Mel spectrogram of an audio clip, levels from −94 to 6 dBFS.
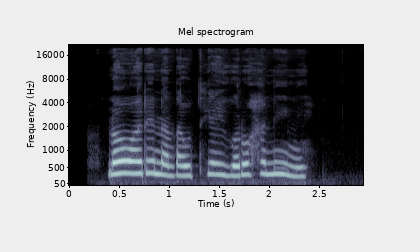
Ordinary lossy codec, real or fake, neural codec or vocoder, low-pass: none; real; none; 19.8 kHz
